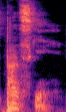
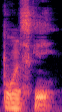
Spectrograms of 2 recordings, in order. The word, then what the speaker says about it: Balski: In Polish, we don't change our vowels. We have one way of pronouncing every vowel, and A is pronounced A, as in hat, in the cat, in the sat, on a mat. His name is Balski. It's not Balski. He's not Polski-Bolski, he's Balski.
